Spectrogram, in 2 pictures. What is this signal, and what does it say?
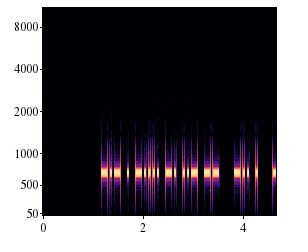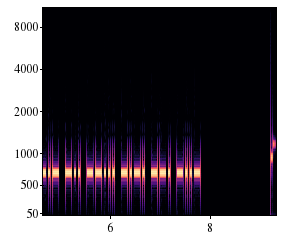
Morse code, heard as a keyed tone, about 27 wpm, 700 Hz. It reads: KE6NUM DE KD7CGX
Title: USA Callsign DE Callsign - 6 Characters - 28wpm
